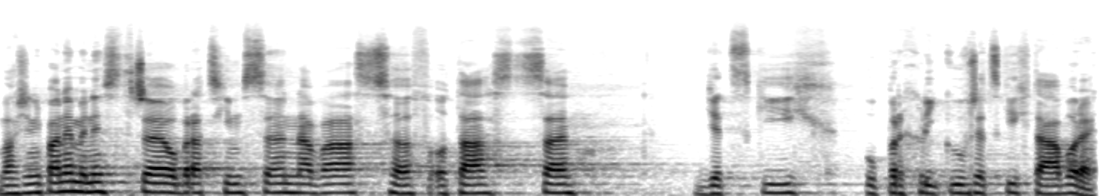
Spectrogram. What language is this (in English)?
Czech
